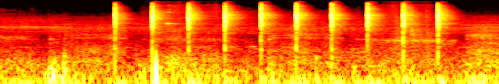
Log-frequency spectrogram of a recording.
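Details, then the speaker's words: Bilateral femoral derotational osteotomy surgery: nine sharp, rhythmic metallic mallet taps driving an intramedullary nail with a distal bend over the guide wire, down the femoral canal to just past the osteotomy site. "And we're going to tap this down to the point where we're just past our osteotomy site."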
